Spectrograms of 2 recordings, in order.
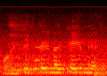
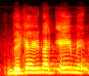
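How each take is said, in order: First: Much softer, as if off mic; a faint off-mic "hindi kayo nag-amen"; barely audible. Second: "Hindi kayo nag-amen" said louder, back on mic; "Hindi kayo nag-amen" at full volume. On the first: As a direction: drop to a faint distant voice. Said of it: "walang mic". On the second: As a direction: project it clearly to the room. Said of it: "hindi nyo na nga narinig". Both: Shown as a demonstration.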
